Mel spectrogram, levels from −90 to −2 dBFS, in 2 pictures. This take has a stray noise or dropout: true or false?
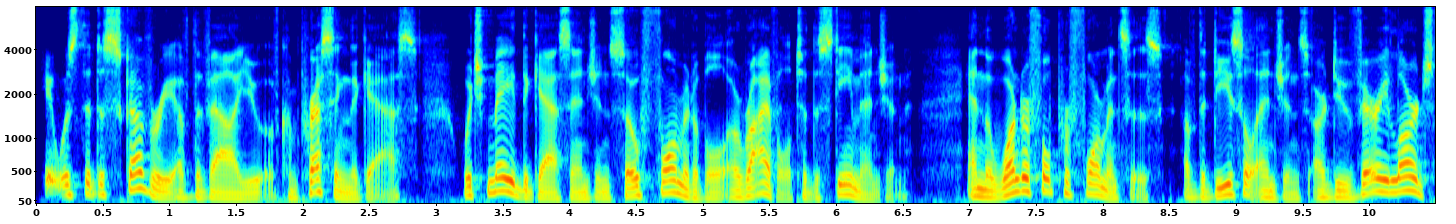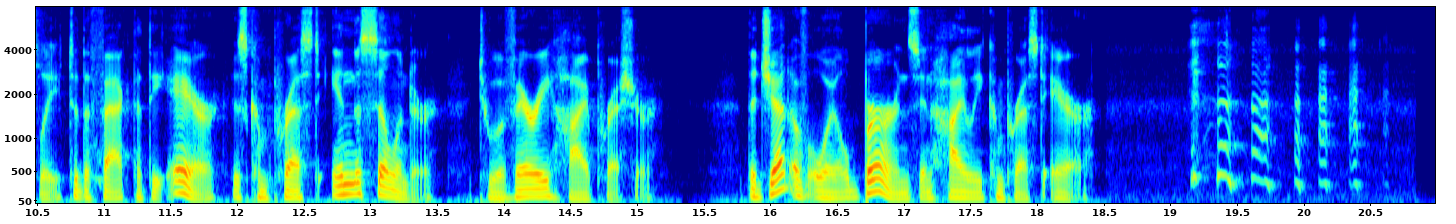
true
